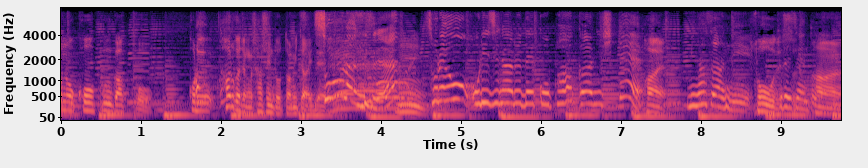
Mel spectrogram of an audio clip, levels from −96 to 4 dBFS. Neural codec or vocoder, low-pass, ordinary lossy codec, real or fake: none; 7.2 kHz; none; real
